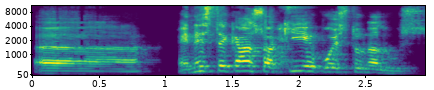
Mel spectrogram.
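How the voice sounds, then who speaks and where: This man talks at a fairly slow pace in a fairly high pitch, with very wide pitch swings. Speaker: lighting visualization instructor and author. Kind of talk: Q&A after lecture. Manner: halting, with fillers and self-corrections.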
